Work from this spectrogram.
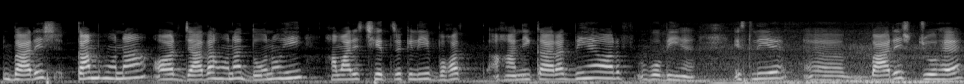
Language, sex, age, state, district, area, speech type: Hindi, female, 18-30, Madhya Pradesh, Katni, urban, spontaneous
